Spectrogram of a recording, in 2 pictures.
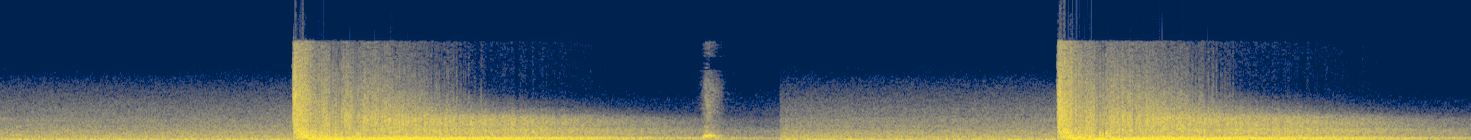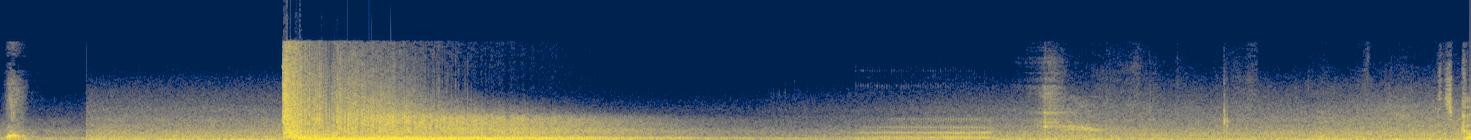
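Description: Three loud rifle shots from a cold-bore three-shot test with Hornady ammunition, spaced several seconds apart, each a sharp crack with a long rolling echo. Outdoor noise fills the gaps, and a faint voice comes near the end.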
